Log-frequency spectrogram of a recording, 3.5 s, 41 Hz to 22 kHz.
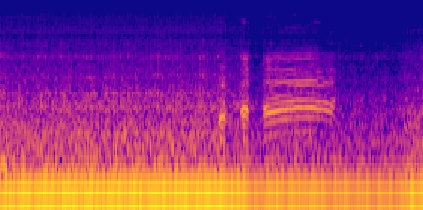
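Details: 1997 Mack RD600 diesel cement truck from auction, first start after charging dead batteries: deep steady diesel rumble with an even beat, no knocks or misses; engine runs normally.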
